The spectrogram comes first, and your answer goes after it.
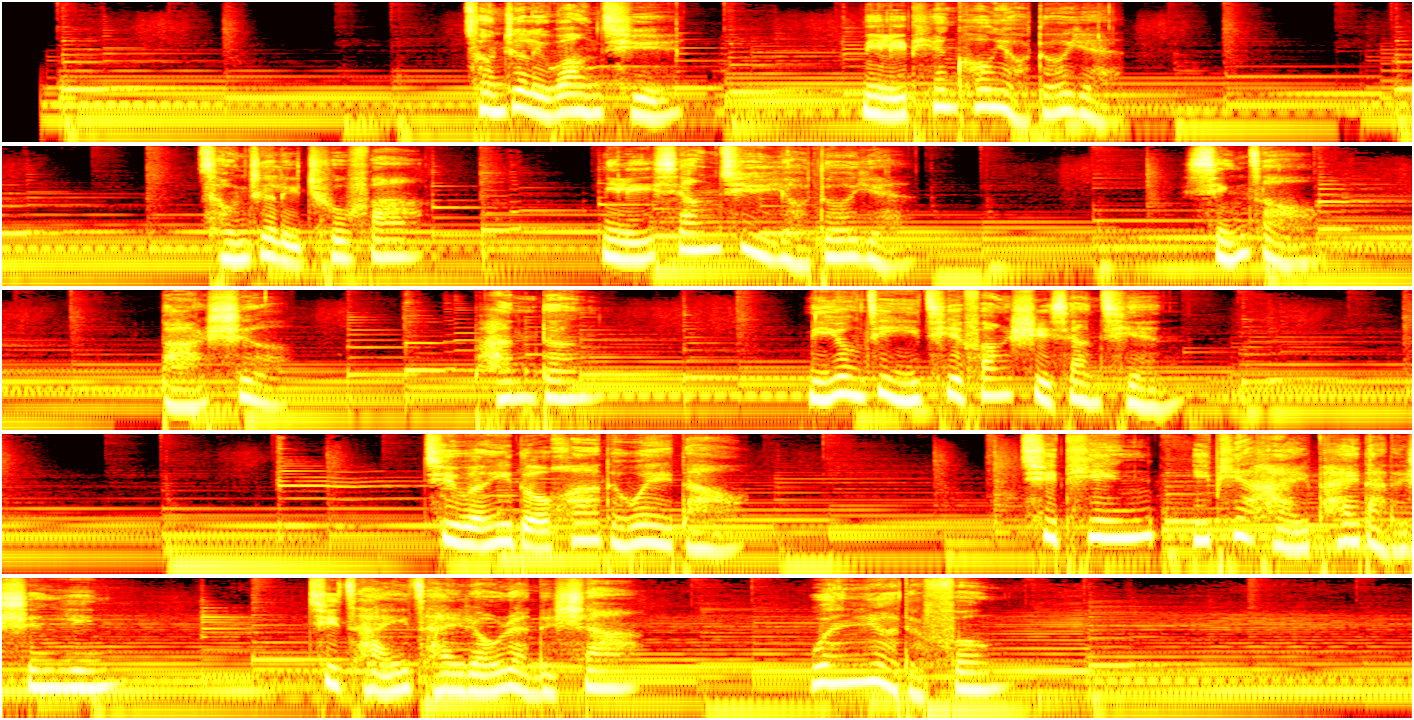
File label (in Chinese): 女 叙述版; 天津航空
